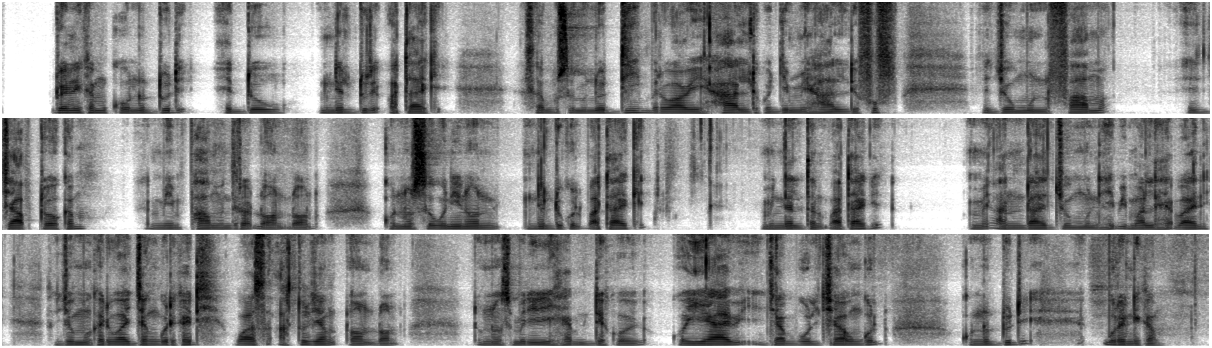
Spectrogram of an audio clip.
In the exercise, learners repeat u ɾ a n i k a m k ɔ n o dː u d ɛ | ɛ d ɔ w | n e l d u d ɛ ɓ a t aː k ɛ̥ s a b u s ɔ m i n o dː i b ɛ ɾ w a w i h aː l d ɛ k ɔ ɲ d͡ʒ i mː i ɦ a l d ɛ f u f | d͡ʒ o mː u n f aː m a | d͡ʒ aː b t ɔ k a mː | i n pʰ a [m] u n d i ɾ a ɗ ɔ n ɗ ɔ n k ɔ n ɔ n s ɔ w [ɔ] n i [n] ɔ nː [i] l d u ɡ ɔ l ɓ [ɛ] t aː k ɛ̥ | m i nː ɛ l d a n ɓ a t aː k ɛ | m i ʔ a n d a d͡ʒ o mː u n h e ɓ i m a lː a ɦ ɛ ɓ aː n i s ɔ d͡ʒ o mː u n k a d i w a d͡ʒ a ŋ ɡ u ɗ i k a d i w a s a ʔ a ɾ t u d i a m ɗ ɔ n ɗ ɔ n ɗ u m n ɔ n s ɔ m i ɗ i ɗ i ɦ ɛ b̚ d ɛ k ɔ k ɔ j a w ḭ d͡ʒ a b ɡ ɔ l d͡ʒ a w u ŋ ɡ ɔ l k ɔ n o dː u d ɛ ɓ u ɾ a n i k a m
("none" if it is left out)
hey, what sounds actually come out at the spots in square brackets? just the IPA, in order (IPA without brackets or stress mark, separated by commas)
m, o, n, e, a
